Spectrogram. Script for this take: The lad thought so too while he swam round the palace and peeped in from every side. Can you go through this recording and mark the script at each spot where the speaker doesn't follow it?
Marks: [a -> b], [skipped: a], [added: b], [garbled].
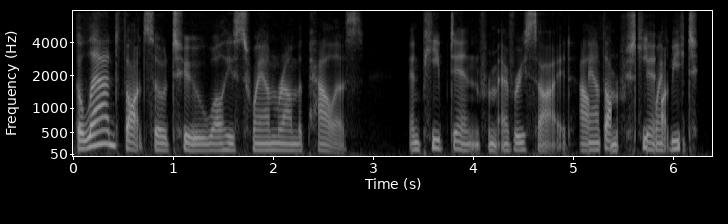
The lad thought so too while he swam round the palace and peeped in from every side. [garbled]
